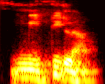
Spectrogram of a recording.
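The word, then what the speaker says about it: Mithila: padre Fue llamado mitila mitila está bien pronunciado maestro krishna sí es m i t h i a L A mitila en el barata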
